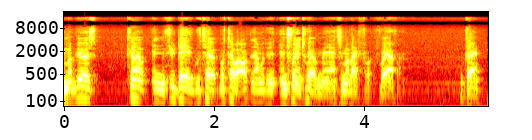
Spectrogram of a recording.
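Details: Adult man who says he has stuttered his whole life and claims he no longer stutters; his speech still shows some word repetitions; stuttering.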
